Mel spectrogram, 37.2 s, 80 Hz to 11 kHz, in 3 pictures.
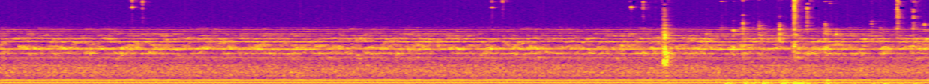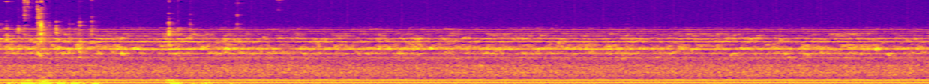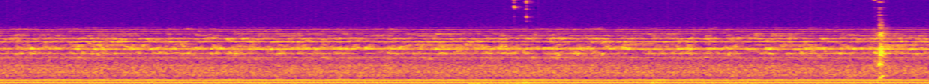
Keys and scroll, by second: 9.5-15.7 typing.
